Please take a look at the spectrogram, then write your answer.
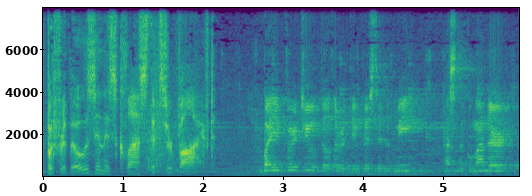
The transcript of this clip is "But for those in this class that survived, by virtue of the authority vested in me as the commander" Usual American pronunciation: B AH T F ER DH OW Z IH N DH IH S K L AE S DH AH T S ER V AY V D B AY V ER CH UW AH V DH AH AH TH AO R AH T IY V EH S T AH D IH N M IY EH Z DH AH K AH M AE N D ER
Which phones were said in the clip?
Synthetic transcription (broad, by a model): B AH T F ER DH OW Z IH N DH IH S K L AE S DH AH T S ER V AY V D B AY V ER CH UW AH V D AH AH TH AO R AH T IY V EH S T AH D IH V M IY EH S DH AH K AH M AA N D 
